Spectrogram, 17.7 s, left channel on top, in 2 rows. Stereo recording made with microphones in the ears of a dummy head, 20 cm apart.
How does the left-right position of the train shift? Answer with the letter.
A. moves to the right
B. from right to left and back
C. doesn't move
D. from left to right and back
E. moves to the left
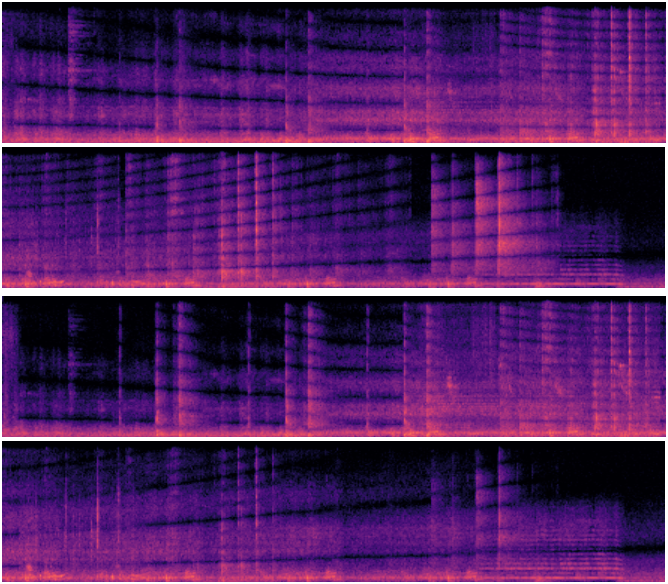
A.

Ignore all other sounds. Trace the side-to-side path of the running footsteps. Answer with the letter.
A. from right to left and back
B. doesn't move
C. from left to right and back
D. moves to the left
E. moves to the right
D.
